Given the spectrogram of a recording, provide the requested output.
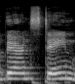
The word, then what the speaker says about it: Berenstain: It's the Berenstain Bears. Like stain, like stain, the last part, S-T-A-I-N.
